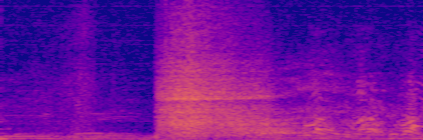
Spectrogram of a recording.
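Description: A short, sharp rush of breath, like a snort through the nose, about a second in. It is the loudest sound here and sits between low, quiet voice sounds.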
